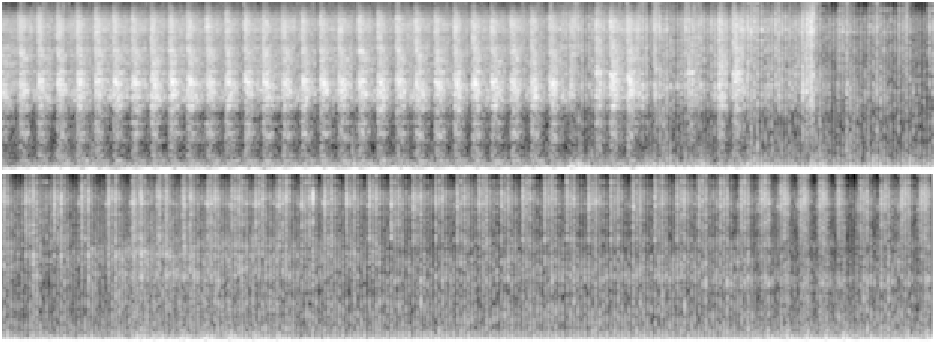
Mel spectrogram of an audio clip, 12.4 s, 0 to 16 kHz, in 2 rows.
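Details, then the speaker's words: Volvo 480 that dies almost immediately after starting: starts, then lumpy, uneven throbbing run for about 40 seconds on only two cylinders; heavy misfire, cause not yet found, car sent to a mechanic. "So, I noticed yesterday that the car was running on two cylinders. It was running for a little while, like 40 seconds, but only on two cylinders."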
